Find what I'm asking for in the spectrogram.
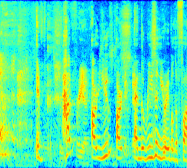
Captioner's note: all laugh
